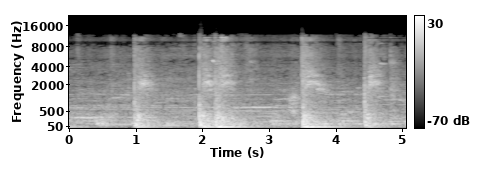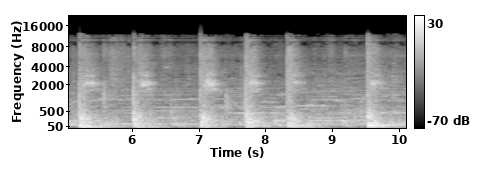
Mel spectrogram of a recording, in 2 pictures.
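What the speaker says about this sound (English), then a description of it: "Smashing the heavy bag in camp." Anthony Joshua throws punches into a heavy boxing bag at a training camp, each one a loud, close thud, about a dozen of them spaced roughly a second apart over a low background.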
